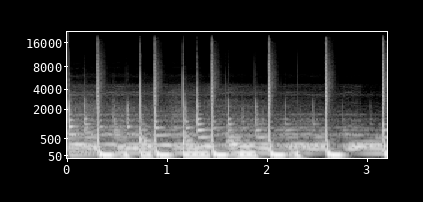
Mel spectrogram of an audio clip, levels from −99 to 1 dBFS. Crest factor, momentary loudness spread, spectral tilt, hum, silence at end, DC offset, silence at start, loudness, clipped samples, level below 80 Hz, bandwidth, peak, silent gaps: 12 dB; 3 LU; -7 dB/octave; none; 0 s; under 0.1%; 0 s; -14 LUFS; under 0.1%; -16 dBFS; 12 kHz; 0 dBFS; none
